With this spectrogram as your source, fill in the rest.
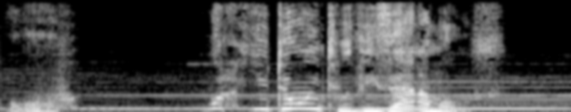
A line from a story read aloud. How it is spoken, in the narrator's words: Maxwell and I began to stutter, saying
